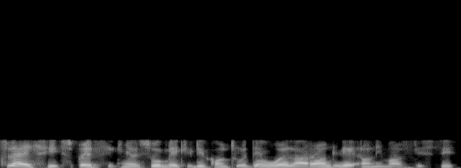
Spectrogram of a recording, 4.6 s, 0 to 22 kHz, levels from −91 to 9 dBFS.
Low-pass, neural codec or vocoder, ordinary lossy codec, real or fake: 3.6 kHz; codec, 16 kHz, 1 kbps, FreqCodec, larger model; none; fake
